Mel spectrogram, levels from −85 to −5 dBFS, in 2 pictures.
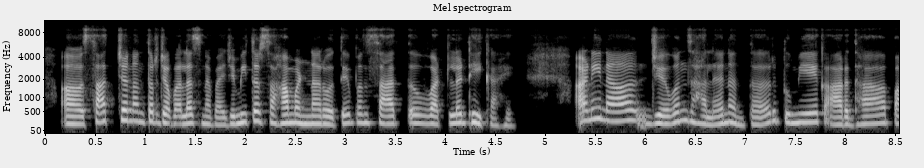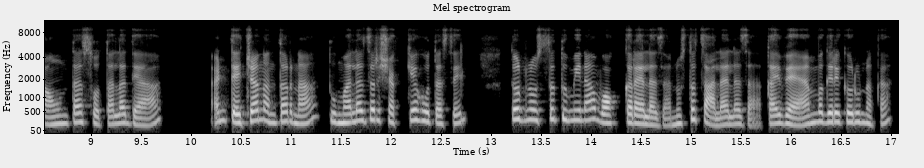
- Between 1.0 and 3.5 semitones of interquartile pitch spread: No, average, 3.9 semitones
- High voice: Yes, high, 205 Hz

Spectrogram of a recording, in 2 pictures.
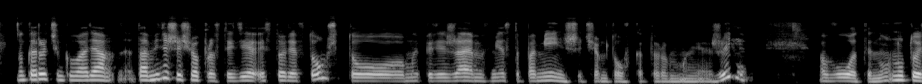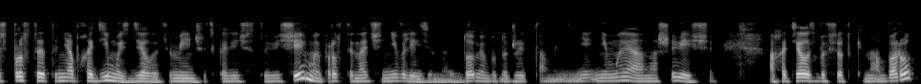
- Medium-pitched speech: Yes, medium, 155 Hz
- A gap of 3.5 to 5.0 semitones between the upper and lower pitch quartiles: Yes, average, 4.1 semitones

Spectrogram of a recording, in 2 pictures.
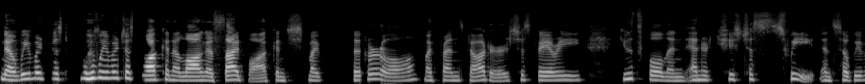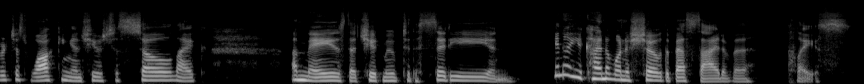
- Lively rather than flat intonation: No, average, 3.4 semitones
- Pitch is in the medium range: No, high, 195 Hz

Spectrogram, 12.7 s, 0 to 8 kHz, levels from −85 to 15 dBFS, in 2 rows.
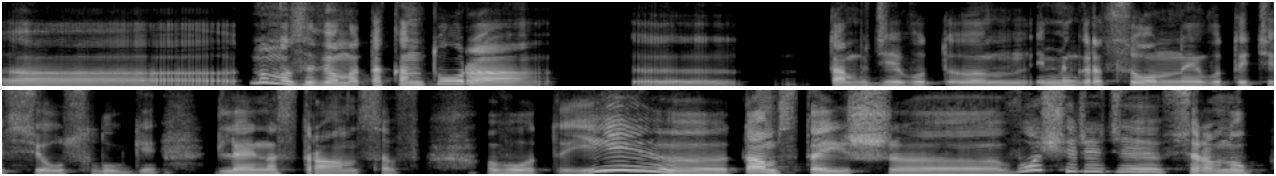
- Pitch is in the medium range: Yes, medium, 165 Hz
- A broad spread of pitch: Yes, wide, 8.2 semitones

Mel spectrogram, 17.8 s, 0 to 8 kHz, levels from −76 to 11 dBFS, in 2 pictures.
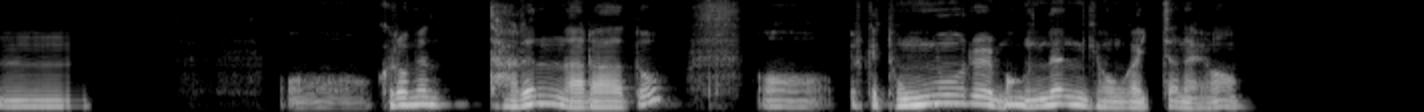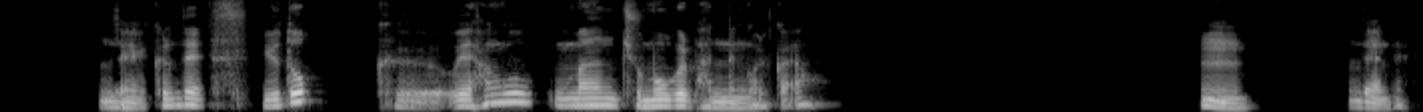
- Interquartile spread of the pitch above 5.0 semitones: Yes, wide, 5.5 semitones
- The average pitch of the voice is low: Yes, low, 120 Hz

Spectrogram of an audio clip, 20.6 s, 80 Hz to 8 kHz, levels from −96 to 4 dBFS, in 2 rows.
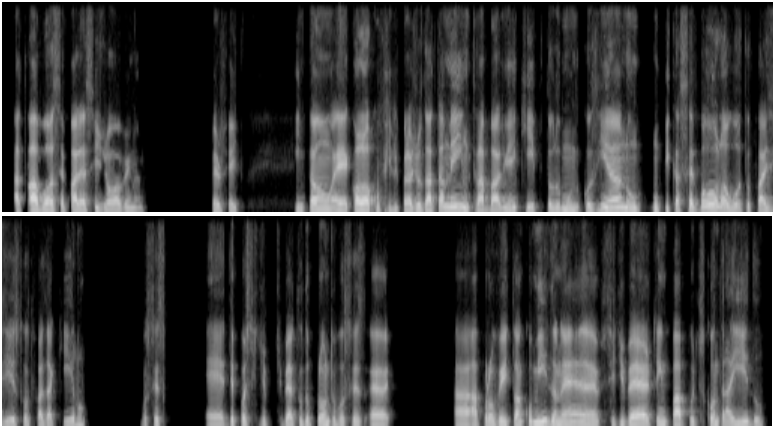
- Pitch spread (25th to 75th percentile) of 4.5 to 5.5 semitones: No, average, 3.3 semitones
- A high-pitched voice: No, low, 125 Hz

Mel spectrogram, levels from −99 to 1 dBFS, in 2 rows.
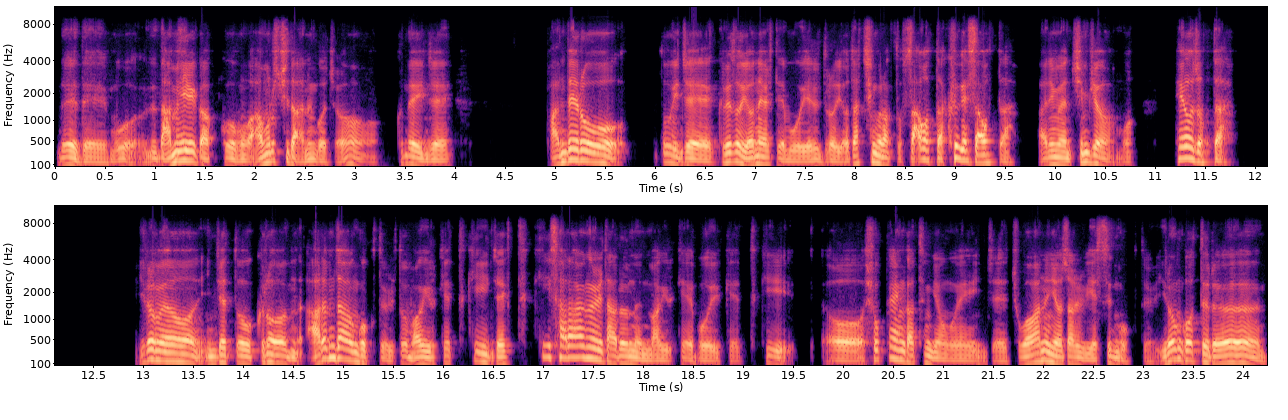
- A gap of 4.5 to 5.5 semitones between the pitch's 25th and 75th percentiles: No, wide, 9.0 semitones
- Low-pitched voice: Yes, low, 110 Hz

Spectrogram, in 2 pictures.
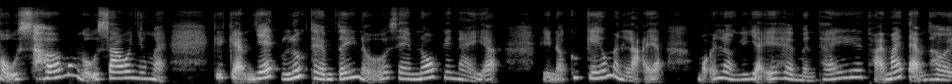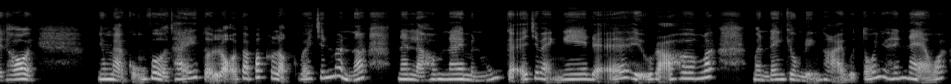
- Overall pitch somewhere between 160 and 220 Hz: No, very high, 255 Hz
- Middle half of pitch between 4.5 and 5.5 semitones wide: No, average, 3.8 semitones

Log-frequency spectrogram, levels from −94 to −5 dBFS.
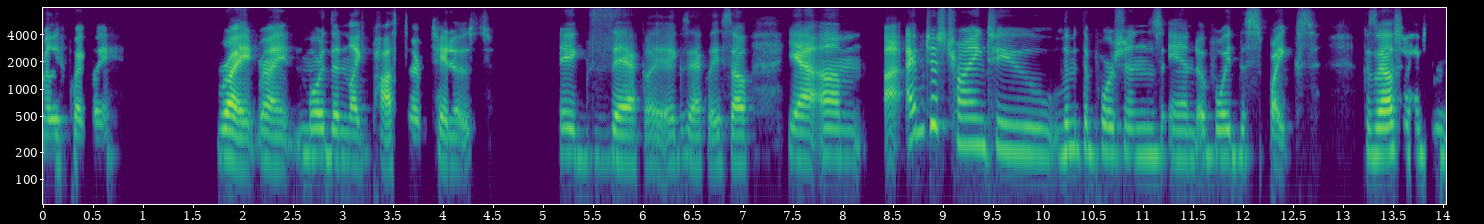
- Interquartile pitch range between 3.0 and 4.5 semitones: No, narrow, 2.6 semitones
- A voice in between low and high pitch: Yes, medium, 180 Hz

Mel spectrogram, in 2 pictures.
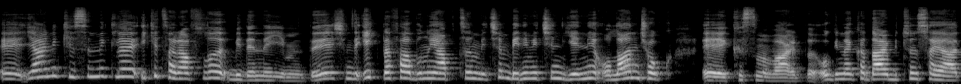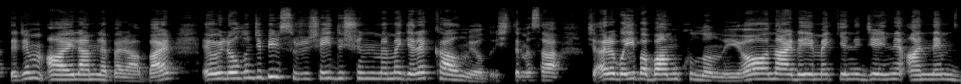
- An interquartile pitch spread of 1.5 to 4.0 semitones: Yes, average, 3.6 semitones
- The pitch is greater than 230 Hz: Yes, very high, 250 Hz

